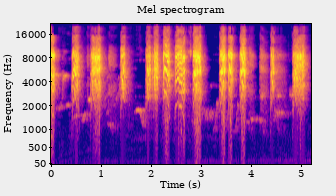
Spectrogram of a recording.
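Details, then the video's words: Loud, harsh bursts of song from a grey-cheeked bulbul, kept as a cage bird, delivered in rough, long phrases; dense broadband chattering notes and squawks follow in quick succession over about five seconds. "Cucak Jenggot Mewah \\ 🔴besetan kasar kasar panjang bikin burung bangun"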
